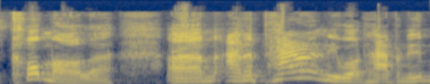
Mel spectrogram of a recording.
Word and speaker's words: Kamala: It's actually Kamala, as in sort of comma, so like punctuation. So Kamala, as opposed to Kamala or Cami or anything like that sort of stuff.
